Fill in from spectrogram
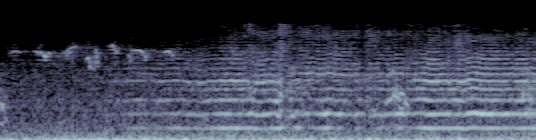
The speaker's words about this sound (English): The mosquitoes are just all over the backyard.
